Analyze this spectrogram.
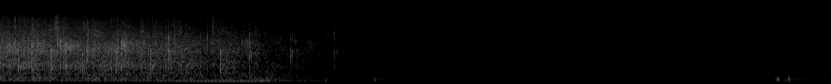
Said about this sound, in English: All right, let's give these families another round of applause.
